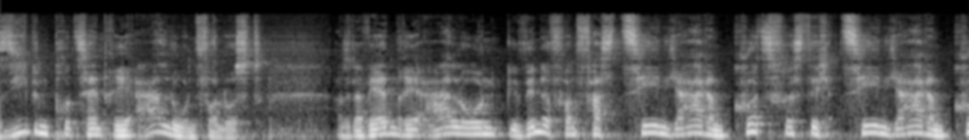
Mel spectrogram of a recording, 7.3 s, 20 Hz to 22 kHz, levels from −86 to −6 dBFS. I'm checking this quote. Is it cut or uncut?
cut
